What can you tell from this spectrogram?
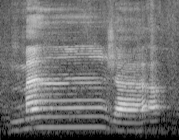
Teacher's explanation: We hide the nun. That's why we say manja with ghunna. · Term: ikhfa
